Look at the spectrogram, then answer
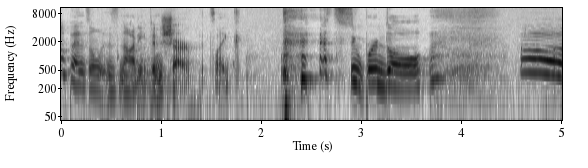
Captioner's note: laughs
